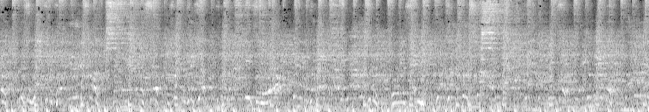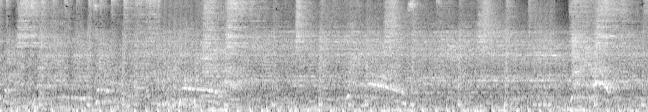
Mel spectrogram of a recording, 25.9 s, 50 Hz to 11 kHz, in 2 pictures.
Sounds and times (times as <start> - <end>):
Music: 0.0 - 25.9.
